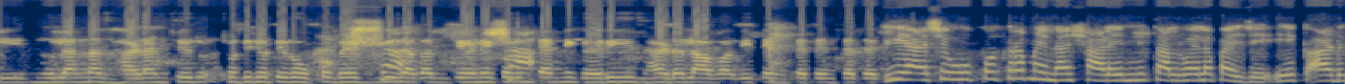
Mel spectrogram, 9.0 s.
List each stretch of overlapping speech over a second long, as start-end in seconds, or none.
none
